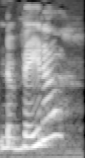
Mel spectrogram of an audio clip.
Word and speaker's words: Nevada: Jeremy works at a counter in the video hut in Nevada, Iowa. It is a small town. The first A in the name is pronounced as A, smack in the center of the state.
